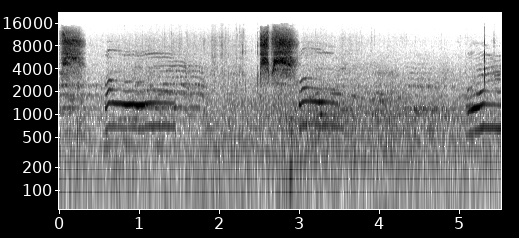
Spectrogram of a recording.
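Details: Frightened black kitten stuck in a tree gives long, level meows, some with a rising start, spaced a second or two apart, broken by a loud hissing burst of noise near the middle.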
